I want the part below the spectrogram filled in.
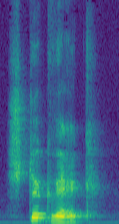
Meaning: piece work
- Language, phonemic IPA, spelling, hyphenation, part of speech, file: Dutch, /ˈstʏk.ʋɛrk/, stukwerk, stuk‧werk, noun, Nl-stukwerk.ogg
